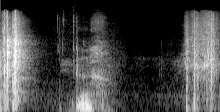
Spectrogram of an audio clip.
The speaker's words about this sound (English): You're not good at shuffling.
